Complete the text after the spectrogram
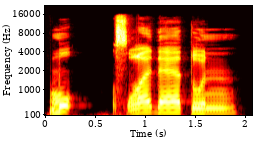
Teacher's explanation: huruf-huruf yang bertemu dengan Hamzah sukun itu akan terhenti terhentak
